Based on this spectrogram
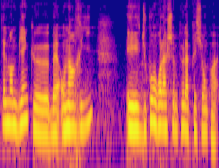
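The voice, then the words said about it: Slight southern French accent. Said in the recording (French): “vous avez ce petit accent qui vous trahit ... vous venez du Gard”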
